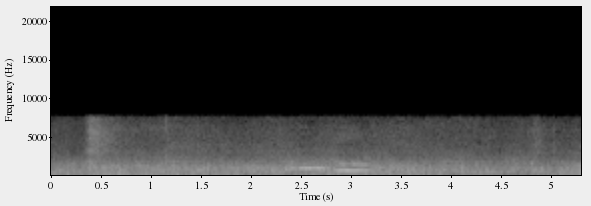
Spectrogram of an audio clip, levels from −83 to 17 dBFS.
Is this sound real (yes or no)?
no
